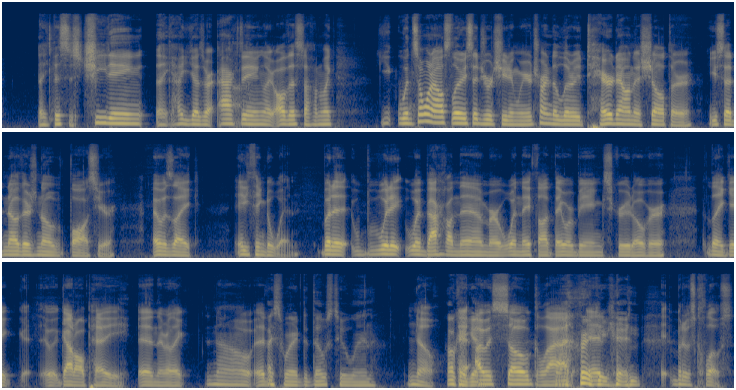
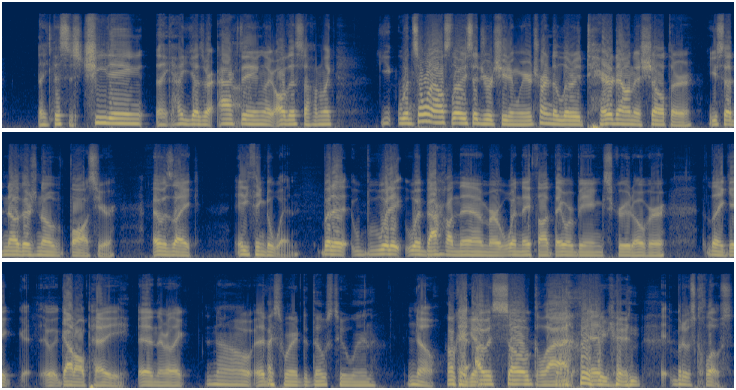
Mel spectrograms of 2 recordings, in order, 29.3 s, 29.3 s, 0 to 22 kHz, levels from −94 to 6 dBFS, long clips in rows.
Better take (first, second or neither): first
